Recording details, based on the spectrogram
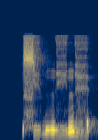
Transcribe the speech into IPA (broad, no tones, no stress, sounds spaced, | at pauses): ɬ e̤ b n̪ e̤ n̪ æ̤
